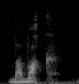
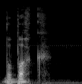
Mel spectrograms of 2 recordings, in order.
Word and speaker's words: Babak: Maar je hebt ook mensen zeggen babak. maar dat zijn die antis. Dat zijn die antis. Of babak. – Babak. – Ja, dus nee, hoe spreek je dat officieel uit? – Babak. Babak. Ja, bijna goed. Babak. Babak. – Zie je? – Dat is ja. toch het verschil, toch? – Is een dikke verschil, man.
